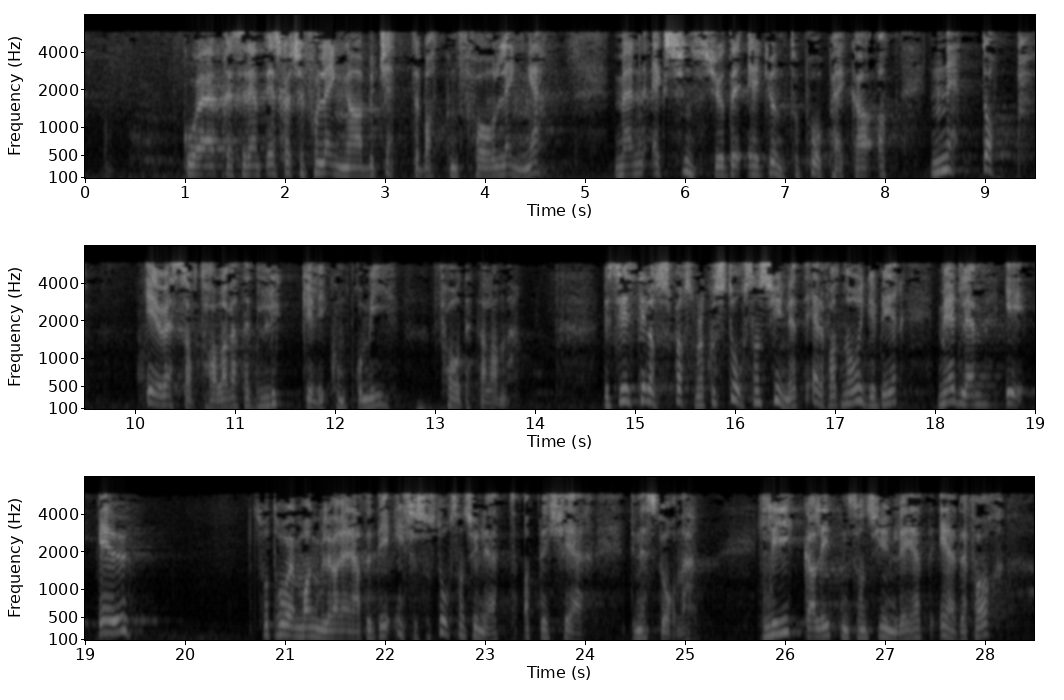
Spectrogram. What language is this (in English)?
Norwegian Nynorsk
